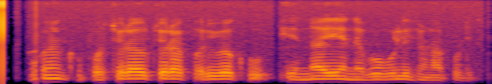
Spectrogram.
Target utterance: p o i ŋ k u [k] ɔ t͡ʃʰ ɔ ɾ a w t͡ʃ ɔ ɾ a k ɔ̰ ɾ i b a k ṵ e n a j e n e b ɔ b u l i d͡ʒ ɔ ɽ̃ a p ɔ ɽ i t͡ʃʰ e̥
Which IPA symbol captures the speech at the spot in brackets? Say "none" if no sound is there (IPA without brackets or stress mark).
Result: p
